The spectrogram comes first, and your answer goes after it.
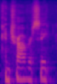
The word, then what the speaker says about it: controversy: By the way, Richard, that's the way to pronounce that, controversy.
